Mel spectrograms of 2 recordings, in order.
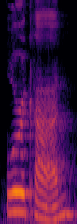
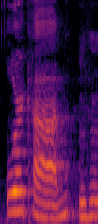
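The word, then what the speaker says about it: huracán: um from the 1550s a partially deformed adoption of Spanish uran because H is silent right uran uh Gonzalo Fernandez deoo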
